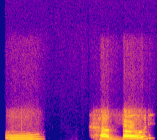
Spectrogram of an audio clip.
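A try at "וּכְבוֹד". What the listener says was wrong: So it's uchvod. The u and the ch go together.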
